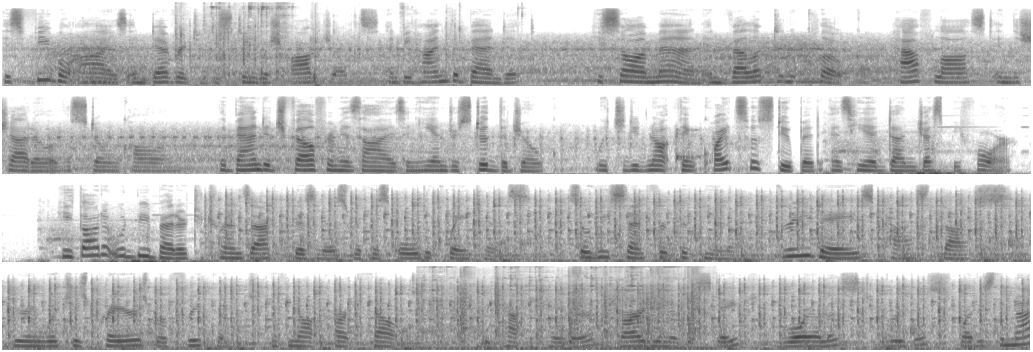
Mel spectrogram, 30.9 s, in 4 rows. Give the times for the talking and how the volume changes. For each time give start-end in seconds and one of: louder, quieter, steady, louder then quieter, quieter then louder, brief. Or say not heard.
0.0-30.8 steady.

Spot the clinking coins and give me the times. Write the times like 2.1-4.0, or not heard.
1.3-4.0, 26.2-28.6.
